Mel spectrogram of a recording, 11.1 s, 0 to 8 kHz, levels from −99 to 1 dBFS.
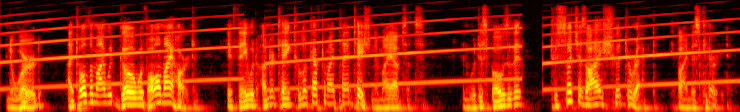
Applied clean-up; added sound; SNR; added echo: none; Alarm; 9 dB; reverberation time 0.2 s.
